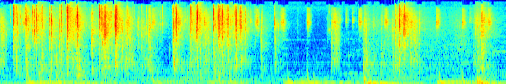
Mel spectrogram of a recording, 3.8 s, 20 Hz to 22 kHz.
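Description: A Melgeek Mojo 84 keyboard comes out of its packaging with a dense run of close clicks, taps and clacks from the case and keys as it is handled.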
